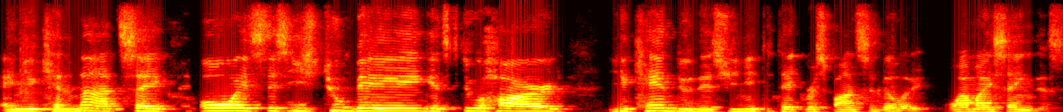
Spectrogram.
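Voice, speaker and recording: A man's high-pitched voice at a moderate pace, fairly even in intonation but with big swings in loudness. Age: 60s. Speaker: coach. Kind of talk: casual chat.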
